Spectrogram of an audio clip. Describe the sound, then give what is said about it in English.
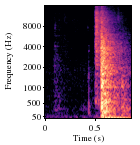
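A door shuts with a loud, solid bang after a brief quiet moment, its sharp impact ringing on briefly. No voices are heard. “I'm telling you guys, we've got to lock that door.”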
